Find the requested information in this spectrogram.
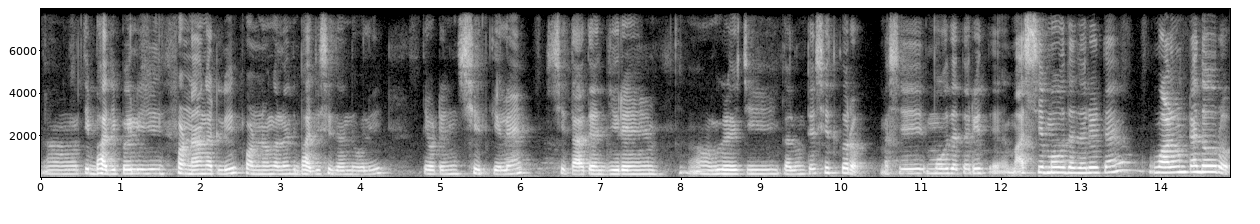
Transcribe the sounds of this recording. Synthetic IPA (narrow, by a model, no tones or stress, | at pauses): t̪ibʱad͡ʑiːpəjlifəɳːãɡʱat̪liːfəɳnːãɡʱalũnt̪ibʱad͡ʑiːɕid͡zə̃nd̪oʋliː | t̪eʋʈẽnɕit̪kelẽɕit̪at̪jãd͡ʑiɾẽ | ɡeɭt͡ɕiɡʱaluːnt̪ɛ̃ɕit̪kəɾə | aɕemowd̪at̪əɾit̪ḛ̃a̰simowd̪at̪əɾit̪ɛ̃ʋaɭuːnt̪ɛ̃d̪owɾə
